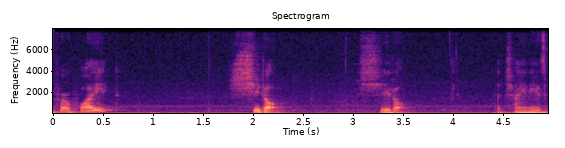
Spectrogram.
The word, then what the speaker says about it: 白: What is the Japanese pronunciation for white? Shiro.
